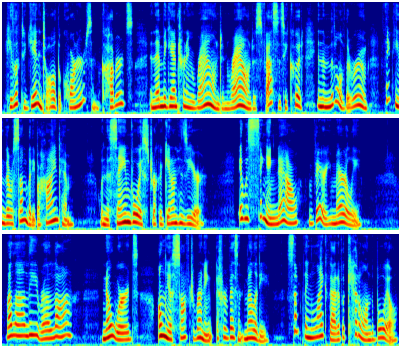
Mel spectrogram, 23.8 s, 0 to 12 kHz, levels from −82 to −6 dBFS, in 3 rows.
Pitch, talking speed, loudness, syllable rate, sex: 245 Hz, 170 wpm, -17 LUFS, 5.1 syllables/s, female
